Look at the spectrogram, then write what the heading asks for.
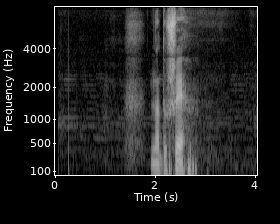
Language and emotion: Russian, neutral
